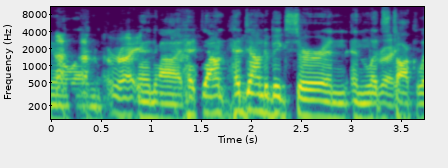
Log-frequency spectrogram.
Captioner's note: laugh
